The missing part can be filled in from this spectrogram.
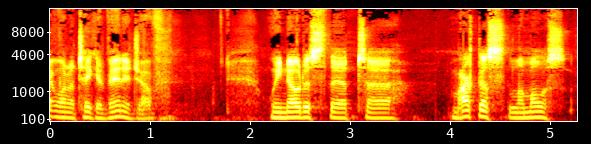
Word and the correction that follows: Lemonis: how do you pronounce his name? – Lemonis is how I would say it. Looks like a Greek name.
